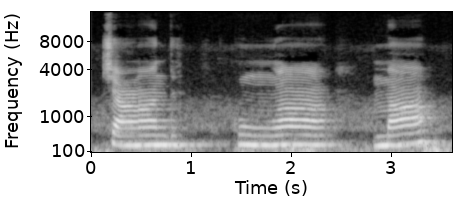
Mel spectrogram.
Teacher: इसका उच्चारण करते समय ध्वनि मुख के साथ साथ नाक से भी बाहर निकलती है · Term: अनुनासिक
